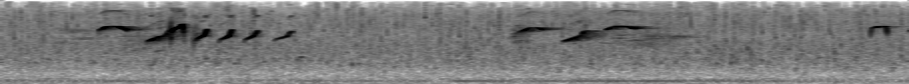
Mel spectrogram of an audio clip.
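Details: {'caption': 'Cinereous tit song recorded as a lure to make other tits answer and sing, with water sounds. A quick run of about six high, sharply falling whistled notes comes first, then a pair of swooping notes, over a steady low watery hum.'}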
